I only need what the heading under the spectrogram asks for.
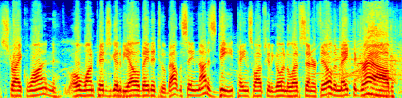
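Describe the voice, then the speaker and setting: Man calling high school baseball on radio. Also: fast. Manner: steady play-by-play with easy laughs. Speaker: play-by-play announcer.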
